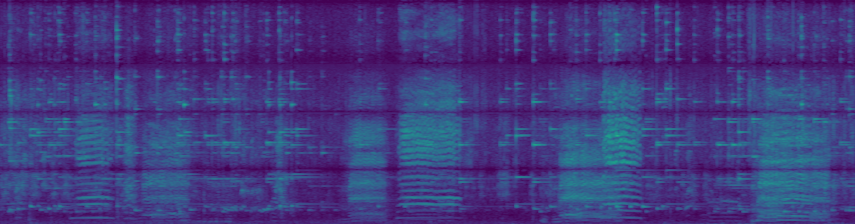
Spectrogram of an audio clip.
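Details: East Friesian dairy sheep at a North Carolina farm, including a ram and a three-week-old lamb: several wavering, quavering bleats of varying pitch, some higher and lamb-like, spaced a few seconds apart, with background music.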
